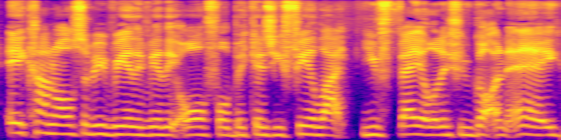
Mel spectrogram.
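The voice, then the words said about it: Northern English accent. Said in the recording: “have we heard my northern accent”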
